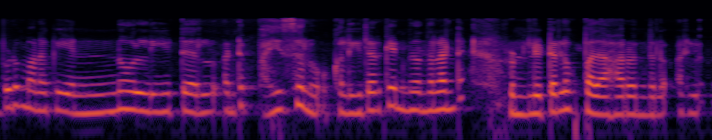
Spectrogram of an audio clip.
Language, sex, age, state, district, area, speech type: Telugu, female, 18-30, Telangana, Yadadri Bhuvanagiri, rural, spontaneous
